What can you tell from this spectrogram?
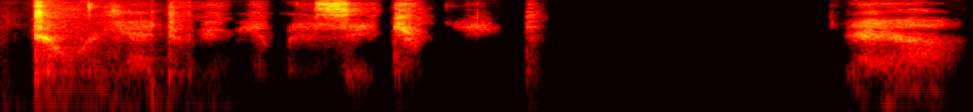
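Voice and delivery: hushed sarcastic whisper; sly whispered aside to the viewer. Real, not acted. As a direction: whisper it like a secret.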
